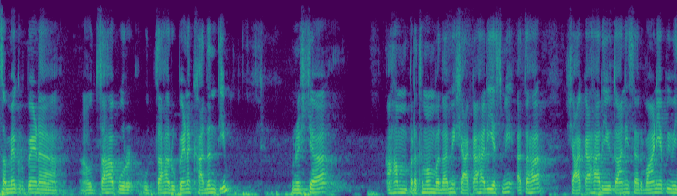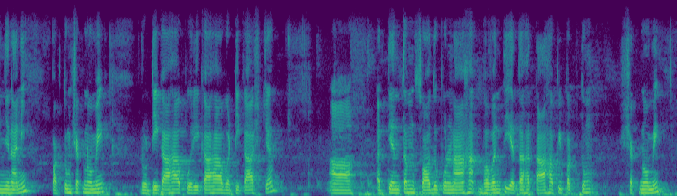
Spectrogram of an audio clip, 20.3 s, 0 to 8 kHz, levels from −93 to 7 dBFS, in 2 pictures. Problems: constant background noise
